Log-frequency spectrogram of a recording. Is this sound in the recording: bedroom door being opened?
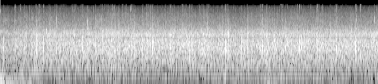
no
